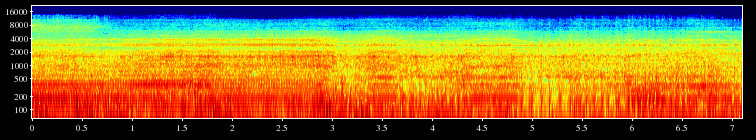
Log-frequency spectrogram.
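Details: 1980 Yamaha QT50 two-stroke moped on its test run, ridden in circles after eight years off and many new parts including exhaust gasket and throttle cable: steady, even buzz that dips slightly with load, quiet, no misses. Normal running.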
